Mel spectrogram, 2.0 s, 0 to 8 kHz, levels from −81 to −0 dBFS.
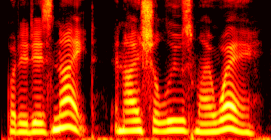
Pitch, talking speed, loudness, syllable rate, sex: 200 Hz, 295 wpm, -16 LUFS, 5.4 syllables/s, female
